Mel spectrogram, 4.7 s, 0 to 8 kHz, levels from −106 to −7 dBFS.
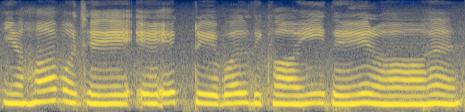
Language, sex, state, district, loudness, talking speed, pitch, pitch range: Hindi, female, Madhya Pradesh, Katni, -8 LUFS, 105 wpm, 240 Hz, 230-255 Hz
